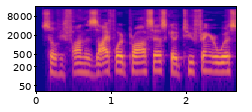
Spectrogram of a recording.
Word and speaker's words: xiphoid: going to be the xiphoid process so if you want how to pronounce that x word it's xiphoid with like a z it sounds like a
